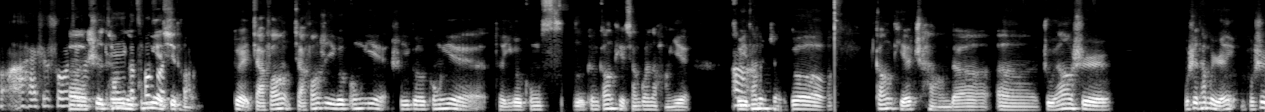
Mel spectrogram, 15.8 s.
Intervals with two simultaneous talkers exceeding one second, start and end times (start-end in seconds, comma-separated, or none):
0.8-2.5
